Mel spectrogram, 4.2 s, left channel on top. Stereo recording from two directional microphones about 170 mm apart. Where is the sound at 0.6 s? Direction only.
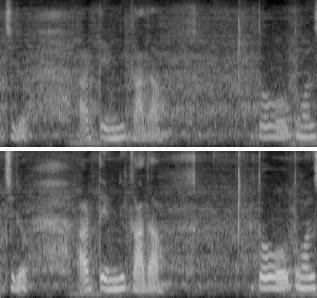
45° right (ahead or behind).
